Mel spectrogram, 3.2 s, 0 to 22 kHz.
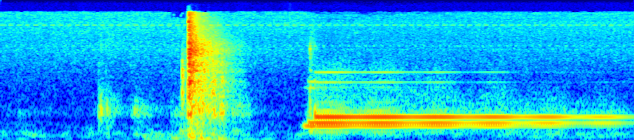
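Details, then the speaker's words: BMW 760Li V12, after coolant transfer pipe leak repair with Bimmer Fix kit, during bleeding as coolant overflows at operating temperature: a short rustle, then one clear sustained two-tone dash chime, the coolant level low warning. "Coolant level low. What makes you think so?"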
